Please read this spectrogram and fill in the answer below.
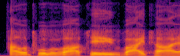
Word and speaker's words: Halapoulivaati Vaitai: We also drafted I'm going to mess up the pronunciation of his name, but Halapoulivaati Vaitai, I believe.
